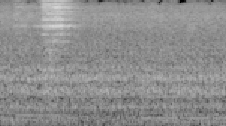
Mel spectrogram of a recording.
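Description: Steady background hum and hiss, with a brief high-pitched squeal about half a second in.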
